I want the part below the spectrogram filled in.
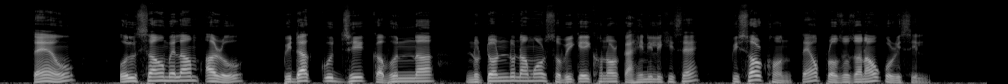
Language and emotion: Assamese, neutral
